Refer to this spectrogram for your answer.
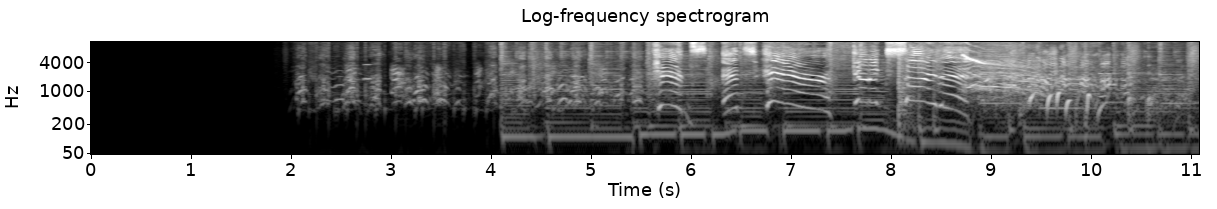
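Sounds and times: dogs yipping and barking: 2.0s - 5.7s.

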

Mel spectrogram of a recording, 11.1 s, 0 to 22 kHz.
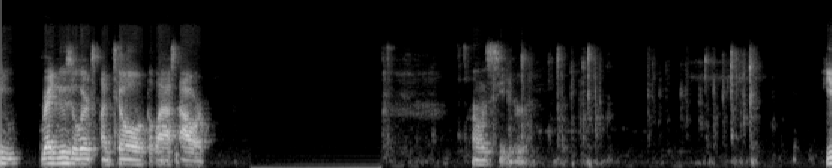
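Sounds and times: faint typing on keyboard: 6.1s - 10.5s.

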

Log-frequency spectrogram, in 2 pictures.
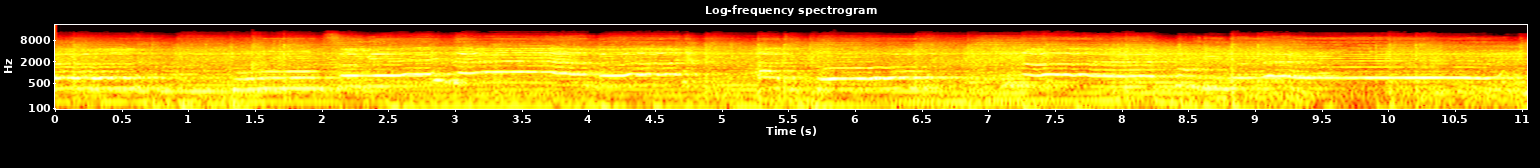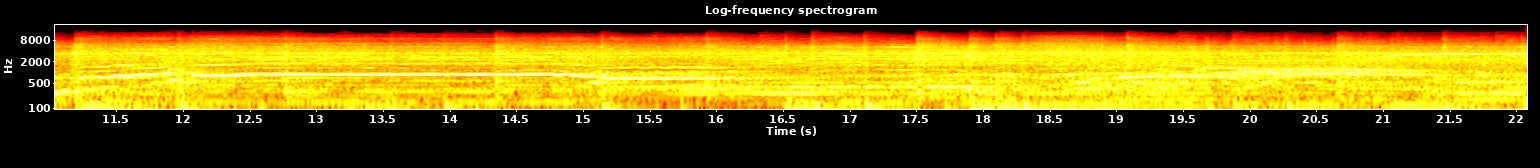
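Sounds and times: woman singing into a microphone: 0.0s - 16.6s
backing music: 0.0s - 22.0s.

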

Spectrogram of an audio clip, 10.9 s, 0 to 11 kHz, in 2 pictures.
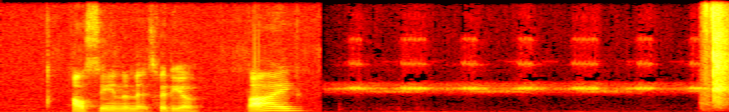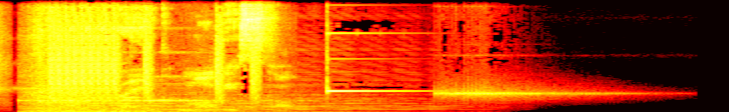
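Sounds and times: cricket chirping: 2.4s - 5.6s.

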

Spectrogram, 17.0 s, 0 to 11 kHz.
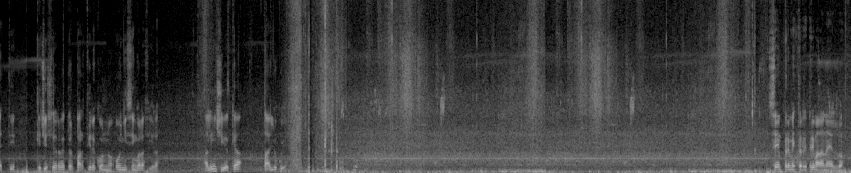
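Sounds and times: low outdoor rumble: 0.0s - 17.0s
soft rustling: 3.9s - 4.5s, 5.6s - 15.4s
pruning shears snipping hose: 5.7s - 15.4s.

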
